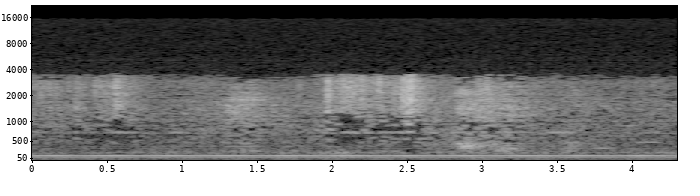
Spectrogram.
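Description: Background noise of an old sermon recording in a pause between words: a steady low hum with faint hiss and a few soft, indistinct sounds.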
